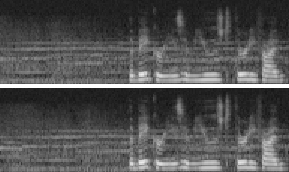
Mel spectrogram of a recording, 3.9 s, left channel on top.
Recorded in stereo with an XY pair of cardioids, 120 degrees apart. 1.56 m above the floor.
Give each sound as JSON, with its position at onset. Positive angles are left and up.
{"t": 1.7, "sound": "a woman speaking", "azimuth_deg": -25, "distance_m": 0.6}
